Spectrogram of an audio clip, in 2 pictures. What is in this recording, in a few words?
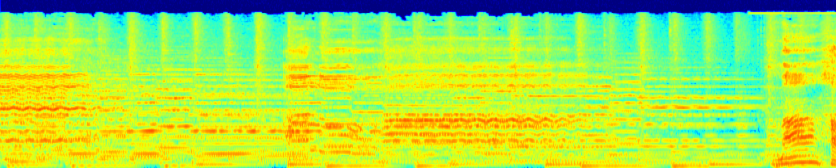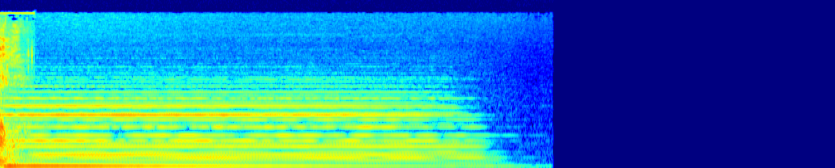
CHRISTMAS SPOT; MUFI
